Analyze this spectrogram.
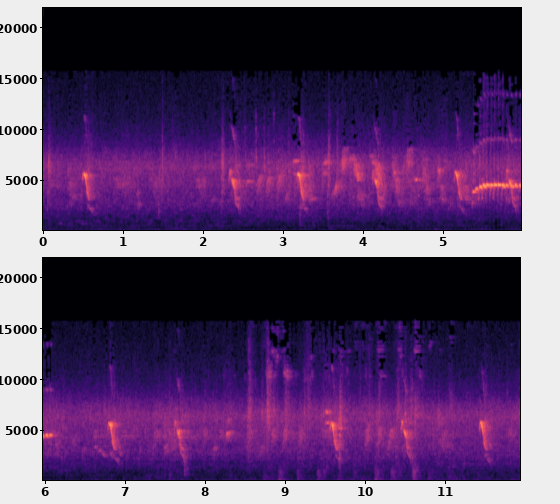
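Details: House sparrows give short, sharp chirps, mostly spaced about a second apart, with a brief steady whistled tone midway and a low hum throughout.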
